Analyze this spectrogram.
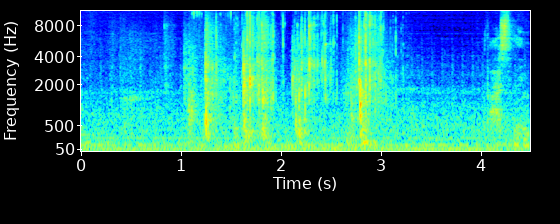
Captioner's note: gun rattles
